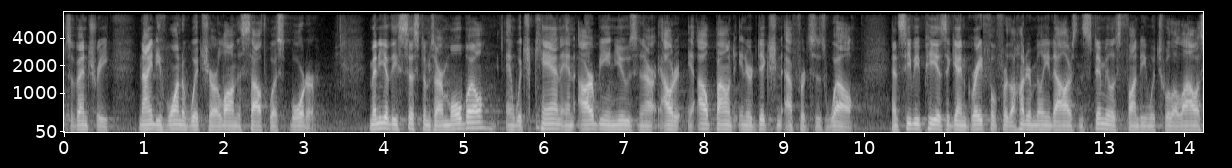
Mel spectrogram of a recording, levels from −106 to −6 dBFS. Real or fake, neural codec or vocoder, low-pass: real; none; 7.2 kHz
